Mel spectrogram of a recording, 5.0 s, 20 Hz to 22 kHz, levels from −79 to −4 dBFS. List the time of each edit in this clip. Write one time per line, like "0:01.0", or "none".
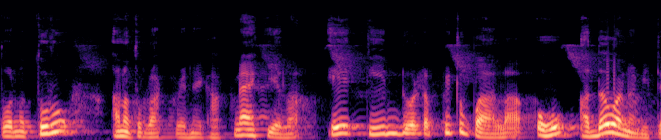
0:02.3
